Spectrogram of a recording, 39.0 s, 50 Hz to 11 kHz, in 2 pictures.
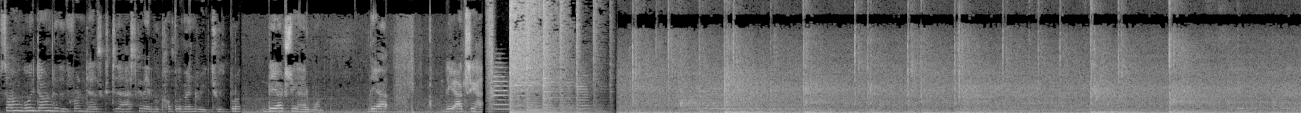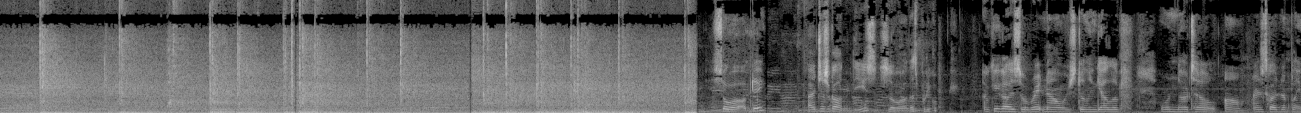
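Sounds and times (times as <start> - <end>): steady low hum: 2.1 - 7.3, 9.2 - 39.0
basketball bouncing on wooden floor: 9.3 - 18.0, 20.1 - 25.8, 26.6 - 29.2.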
